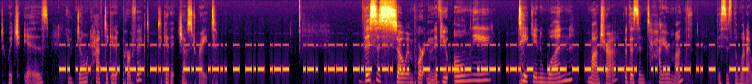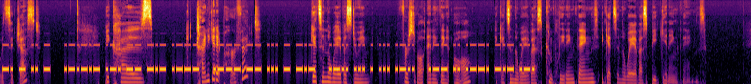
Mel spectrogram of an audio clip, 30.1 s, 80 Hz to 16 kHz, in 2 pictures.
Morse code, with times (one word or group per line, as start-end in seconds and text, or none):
1.2-3.4 NRPWK
3.7-5.8 KLTKW
6.1-8.2 RPKRS
8.5-10.7 T.PRT
10.9-12.7 WTTNP
13.0-14.3 IIUIT
14.6-16.0 KNTIT
16.3-19.0 .RMKJ
19.3-21.3 JMSTK
21.6-23.3 LSESL
23.6-25.7 WIPKR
